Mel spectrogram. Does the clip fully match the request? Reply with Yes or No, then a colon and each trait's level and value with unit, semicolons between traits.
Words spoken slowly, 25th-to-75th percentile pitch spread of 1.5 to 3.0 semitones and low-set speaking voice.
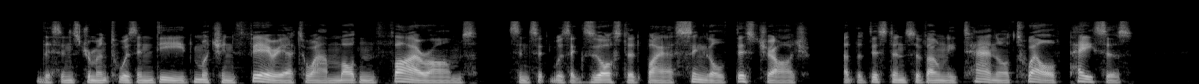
No: average, 145 wpm; narrow, 2.4 semitones; very low, 95 Hz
